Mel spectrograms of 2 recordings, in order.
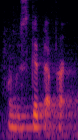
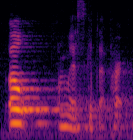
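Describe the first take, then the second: First: Muttered under the breath to herself; a much softer, lower repeat to herself; quiet aside. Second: Said in the usual way. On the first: Real, not acted. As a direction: say it almost to yourself, much softer.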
